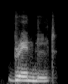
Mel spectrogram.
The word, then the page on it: brindled: Indian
